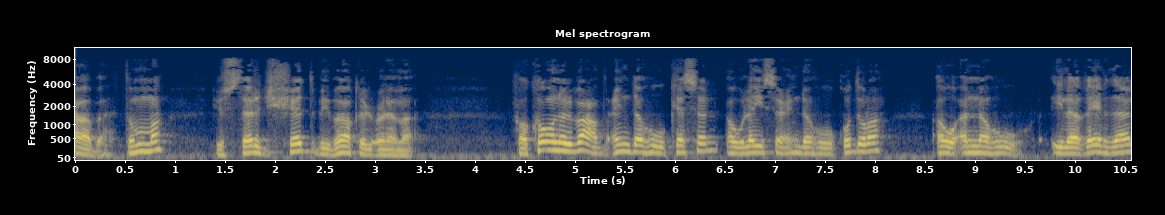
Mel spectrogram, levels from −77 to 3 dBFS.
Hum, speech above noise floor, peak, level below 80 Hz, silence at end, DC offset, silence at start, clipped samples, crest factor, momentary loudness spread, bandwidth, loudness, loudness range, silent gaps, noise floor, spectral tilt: none; 25 dB; 0 dBFS; -42 dBFS; 0 s; under 0.1%; 0 s; under 0.1%; 14 dB; 8 LU; 8.6 kHz; -15 LUFS; 3 LU; none; -39 dBFS; -7 dB/octave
